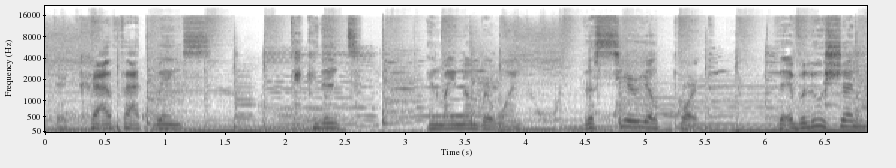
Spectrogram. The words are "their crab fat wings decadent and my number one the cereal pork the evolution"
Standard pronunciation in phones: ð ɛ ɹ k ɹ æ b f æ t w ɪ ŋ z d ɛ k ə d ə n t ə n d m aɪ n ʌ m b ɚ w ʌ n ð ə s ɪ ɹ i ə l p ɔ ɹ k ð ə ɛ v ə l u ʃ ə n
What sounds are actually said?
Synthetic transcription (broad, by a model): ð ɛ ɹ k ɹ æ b f æ t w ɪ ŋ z d ɛ k ə d ə n t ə n m aɪ n ʌ m b ɚ w ʌ n ð ə s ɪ ɹ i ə l p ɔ ɹ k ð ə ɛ v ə l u ʃ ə n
